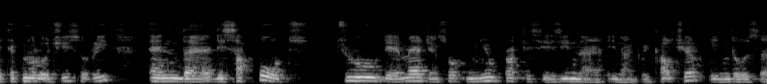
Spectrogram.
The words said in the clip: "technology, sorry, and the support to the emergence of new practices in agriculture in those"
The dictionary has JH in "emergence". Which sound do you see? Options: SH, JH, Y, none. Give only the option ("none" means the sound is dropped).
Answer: JH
